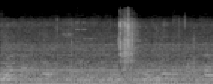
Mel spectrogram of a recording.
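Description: A single short, sharp, hissing click about a second in, over a low steady room hum.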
